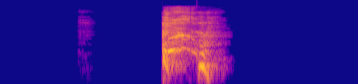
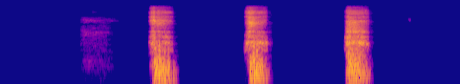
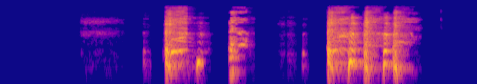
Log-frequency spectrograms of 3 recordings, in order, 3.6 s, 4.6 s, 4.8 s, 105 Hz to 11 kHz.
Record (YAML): cough_length: 3.6 s
cough_amplitude: 28576
cough_signal_mean_std_ratio: 0.27
exhalation_length: 4.6 s
exhalation_amplitude: 28939
exhalation_signal_mean_std_ratio: 0.29
three_cough_length: 4.8 s
three_cough_amplitude: 29014
three_cough_signal_mean_std_ratio: 0.37
survey_phase: beta (2021-08-13 to 2022-03-07)
age: 18-44
gender: Female
wearing_mask: 'No'
symptom_runny_or_blocked_nose: true
smoker_status: Never smoked
respiratory_condition_asthma: false
respiratory_condition_other: false
recruitment_source: REACT
submission_delay: 1 day
covid_test_result: Negative
covid_test_method: RT-qPCR
influenza_a_test_result: Negative
influenza_b_test_result: Negative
